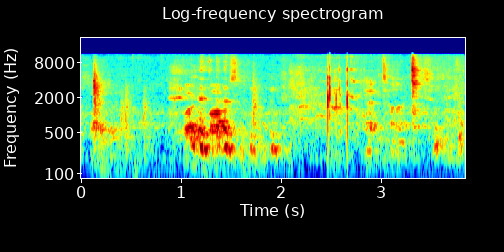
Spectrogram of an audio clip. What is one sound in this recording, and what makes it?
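A middle-aged woman laughs.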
